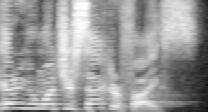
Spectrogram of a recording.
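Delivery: high-pitched, dismissive rejection voiced for God; exasperated, high-pitched protest; indignant refusal. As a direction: refuse the offering outright, pitch jumping high. Voicing God refusing a sacrifice.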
